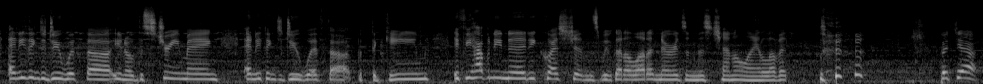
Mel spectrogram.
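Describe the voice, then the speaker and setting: A young woman streams a game, her voice on the high side with vocal fry and a slightly worn-out quality, over a little hiss or hum. A variety streamer, she chats casually and rambles with many fillers.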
